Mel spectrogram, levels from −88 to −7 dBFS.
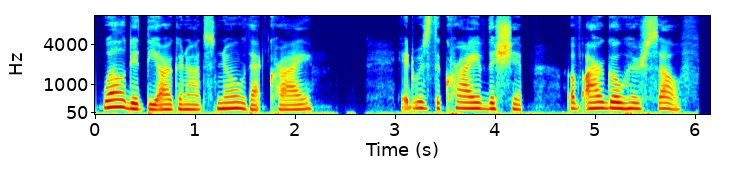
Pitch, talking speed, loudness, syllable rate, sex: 185 Hz, 155 wpm, -17 LUFS, 4.5 syllables/s, female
